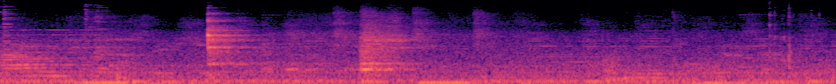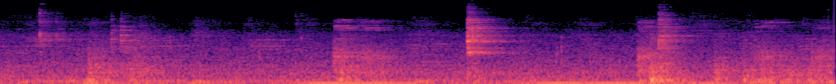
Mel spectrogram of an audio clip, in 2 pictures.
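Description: Spoon and cutlery clinking against dishes a few times, over quiet background music with low bass notes.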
